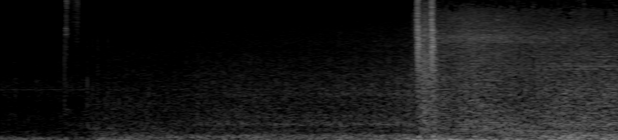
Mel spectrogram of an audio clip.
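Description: A spaceship engine roars with a low rumble that grows louder.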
